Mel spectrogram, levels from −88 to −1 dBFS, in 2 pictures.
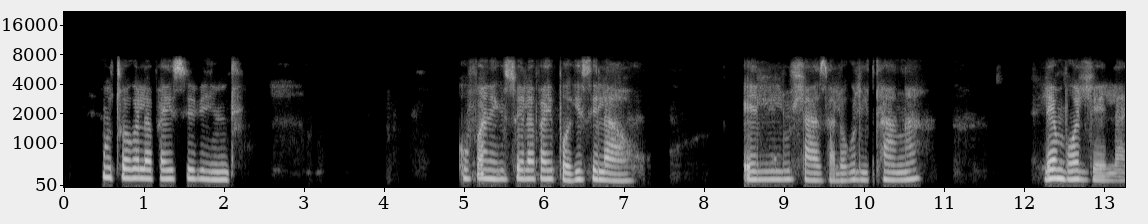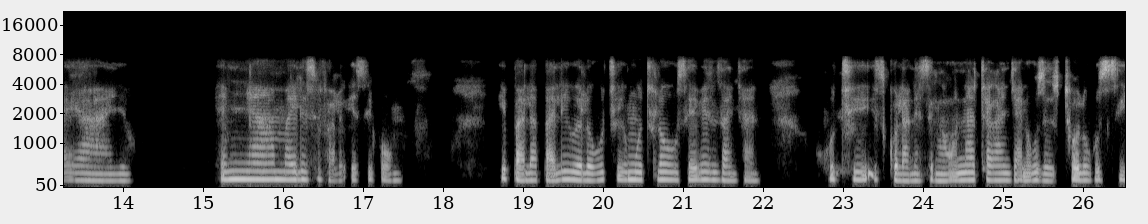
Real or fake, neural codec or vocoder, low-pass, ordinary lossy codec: real; none; 7.2 kHz; Opus, 16 kbps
